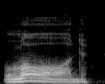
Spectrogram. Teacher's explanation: speakers of British English tend to pronounce rather lord without the articulated r sound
